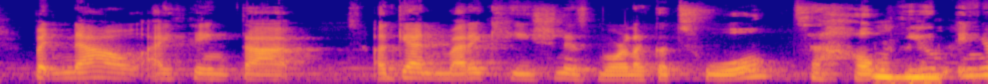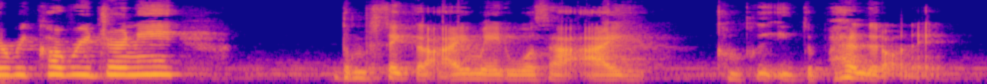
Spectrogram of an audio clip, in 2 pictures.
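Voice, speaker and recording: Music in the background under a woman's fairly low voice, very wide pitch swings and a fairly quick pace. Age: 30s. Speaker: fashion content creator. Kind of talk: personal testimony in interview. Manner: halting, many fillers.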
